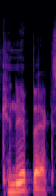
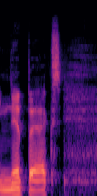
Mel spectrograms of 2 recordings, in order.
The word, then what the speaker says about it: Knipex: is the difference between the canipax which is pronounced canetbacks according to the knipex company every time i do one of the videos some people say it's actually nipax i i used to think it was nip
